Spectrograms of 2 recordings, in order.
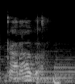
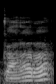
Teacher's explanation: un sonido alveolar oclusivo sonoro se cambia por un sonido retroflejo aproximante sonoro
